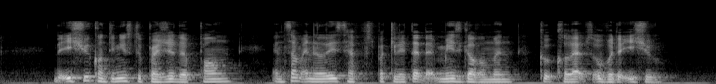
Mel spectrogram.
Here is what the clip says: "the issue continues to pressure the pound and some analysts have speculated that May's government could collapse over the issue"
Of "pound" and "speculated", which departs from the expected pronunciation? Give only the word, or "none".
pound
